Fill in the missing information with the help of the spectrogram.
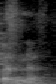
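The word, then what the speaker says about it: colonel: वो एक कर्नल है कर्नल की spelling C ओ एल ओ एन ई एल लिखते हैं कर्नल नेक्स्ट सेंटेंस है मेंबर्स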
